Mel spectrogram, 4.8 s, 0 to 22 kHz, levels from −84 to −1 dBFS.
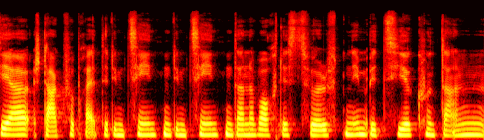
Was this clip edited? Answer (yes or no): yes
